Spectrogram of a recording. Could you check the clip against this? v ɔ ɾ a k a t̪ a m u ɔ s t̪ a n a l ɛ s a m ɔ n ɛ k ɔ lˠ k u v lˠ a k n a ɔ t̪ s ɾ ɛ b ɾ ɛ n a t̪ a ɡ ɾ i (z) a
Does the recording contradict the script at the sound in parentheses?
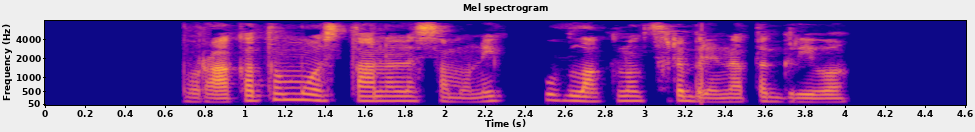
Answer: yes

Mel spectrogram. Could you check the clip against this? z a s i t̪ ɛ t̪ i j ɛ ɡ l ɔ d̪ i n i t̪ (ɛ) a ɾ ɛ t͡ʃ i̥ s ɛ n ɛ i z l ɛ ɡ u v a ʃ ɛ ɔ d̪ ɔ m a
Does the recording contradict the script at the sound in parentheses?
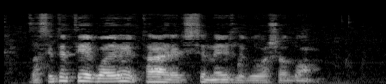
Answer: yes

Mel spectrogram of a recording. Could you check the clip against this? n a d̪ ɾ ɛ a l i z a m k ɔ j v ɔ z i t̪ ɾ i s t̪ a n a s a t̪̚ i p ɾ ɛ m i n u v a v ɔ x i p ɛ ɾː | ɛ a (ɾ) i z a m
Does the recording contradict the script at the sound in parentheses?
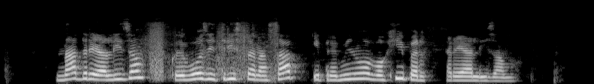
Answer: yes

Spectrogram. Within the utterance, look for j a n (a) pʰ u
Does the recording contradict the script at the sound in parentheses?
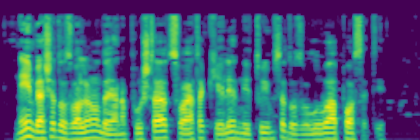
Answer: no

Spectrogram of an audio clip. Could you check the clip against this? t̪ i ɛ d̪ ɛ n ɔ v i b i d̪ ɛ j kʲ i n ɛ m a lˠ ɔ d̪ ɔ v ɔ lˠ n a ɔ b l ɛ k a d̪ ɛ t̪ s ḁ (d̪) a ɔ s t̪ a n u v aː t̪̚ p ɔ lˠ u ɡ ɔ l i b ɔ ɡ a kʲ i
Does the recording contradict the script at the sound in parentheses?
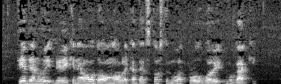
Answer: yes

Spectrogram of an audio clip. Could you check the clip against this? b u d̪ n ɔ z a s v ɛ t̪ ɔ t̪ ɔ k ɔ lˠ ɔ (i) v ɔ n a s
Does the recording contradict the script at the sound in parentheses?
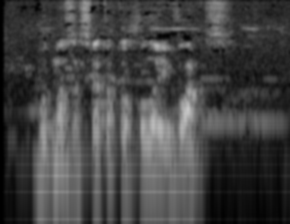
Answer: no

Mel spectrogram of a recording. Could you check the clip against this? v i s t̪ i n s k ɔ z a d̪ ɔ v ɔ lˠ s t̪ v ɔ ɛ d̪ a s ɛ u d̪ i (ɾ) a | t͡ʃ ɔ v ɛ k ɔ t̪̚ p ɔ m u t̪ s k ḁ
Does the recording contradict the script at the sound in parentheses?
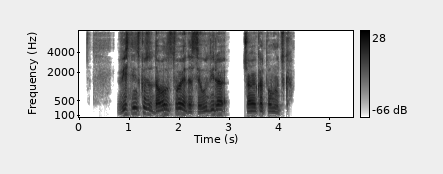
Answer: no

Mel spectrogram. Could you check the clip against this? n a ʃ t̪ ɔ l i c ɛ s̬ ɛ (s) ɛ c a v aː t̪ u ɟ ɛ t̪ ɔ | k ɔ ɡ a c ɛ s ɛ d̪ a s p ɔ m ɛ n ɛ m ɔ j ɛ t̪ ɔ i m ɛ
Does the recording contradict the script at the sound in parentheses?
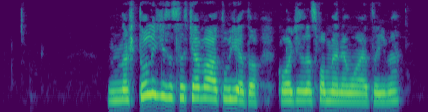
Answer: no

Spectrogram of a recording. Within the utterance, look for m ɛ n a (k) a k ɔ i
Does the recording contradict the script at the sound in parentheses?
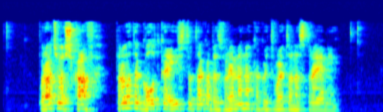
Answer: no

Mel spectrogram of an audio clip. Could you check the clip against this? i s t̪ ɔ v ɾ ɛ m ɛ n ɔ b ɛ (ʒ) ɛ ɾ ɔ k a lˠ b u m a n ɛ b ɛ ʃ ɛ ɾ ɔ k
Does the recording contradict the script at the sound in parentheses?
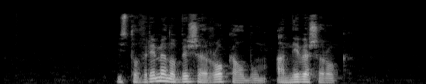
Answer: yes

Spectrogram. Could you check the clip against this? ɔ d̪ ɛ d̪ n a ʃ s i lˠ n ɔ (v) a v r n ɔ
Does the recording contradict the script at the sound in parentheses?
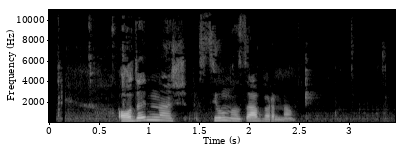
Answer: yes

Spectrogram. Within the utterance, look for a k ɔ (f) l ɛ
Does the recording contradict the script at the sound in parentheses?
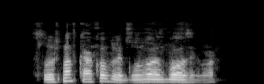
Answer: yes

